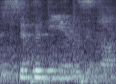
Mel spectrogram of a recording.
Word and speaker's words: Citadines: Citadines Citadines Millennium 3 go rhymes with sardines.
